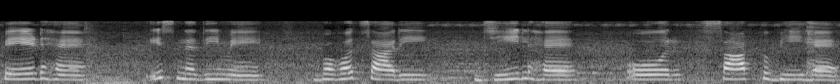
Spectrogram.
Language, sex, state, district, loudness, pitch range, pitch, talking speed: Hindi, female, Haryana, Jhajjar, -16 LUFS, 220-250 Hz, 230 Hz, 95 wpm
